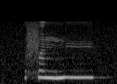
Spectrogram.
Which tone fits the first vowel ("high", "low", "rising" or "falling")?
high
